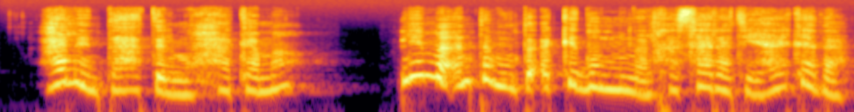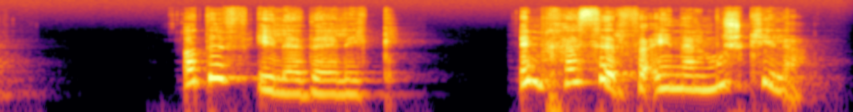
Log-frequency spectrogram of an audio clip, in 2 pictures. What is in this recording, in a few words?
Drama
